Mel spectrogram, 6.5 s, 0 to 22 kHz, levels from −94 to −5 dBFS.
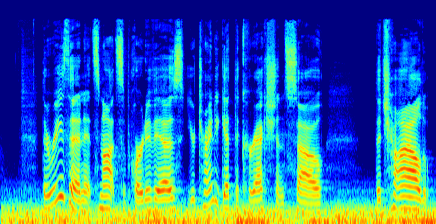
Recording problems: low rumble; faint; throughout; 25 dB below the speech

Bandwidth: 16 kHz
